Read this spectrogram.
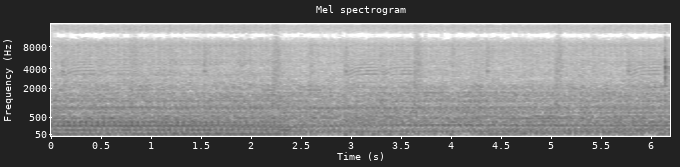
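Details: Samsung VRT HE washer on a heavy-duty hot cycle with a heavy load, holding high spin speed near the 2-minute mark: a steady drum roar and low hum with faint regular thumping. Normal high-speed spin.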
